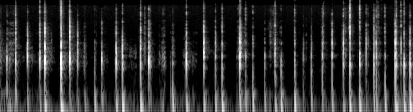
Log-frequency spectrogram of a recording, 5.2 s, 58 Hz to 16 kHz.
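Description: Long nails tap rapidly across the closed lid of a hollow, flat rectangular cigar box of light wood with printed labels and small metal clasps. Some thirty short, dry taps each give a brief hollow knock centered around 720 Hz, with a faint bright click on top and almost no ring.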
